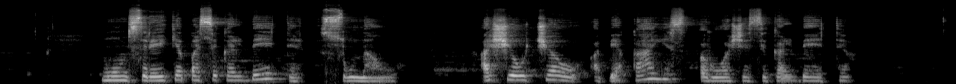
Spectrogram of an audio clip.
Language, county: Lithuanian, Utena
